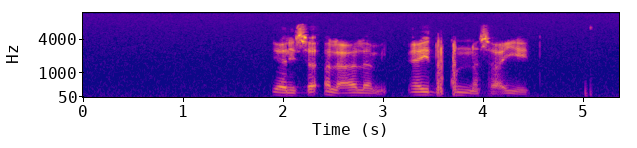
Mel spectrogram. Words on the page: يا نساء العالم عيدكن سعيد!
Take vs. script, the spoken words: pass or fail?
pass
